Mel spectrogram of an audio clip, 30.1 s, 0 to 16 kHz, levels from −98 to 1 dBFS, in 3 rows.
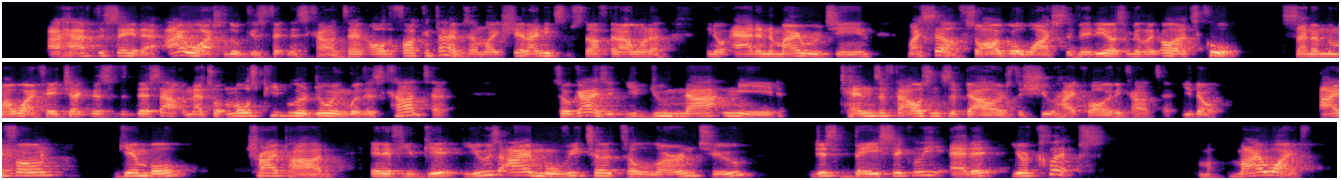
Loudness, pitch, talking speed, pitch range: -21 LUFS, 155 Hz, 205 wpm, 140-175 Hz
